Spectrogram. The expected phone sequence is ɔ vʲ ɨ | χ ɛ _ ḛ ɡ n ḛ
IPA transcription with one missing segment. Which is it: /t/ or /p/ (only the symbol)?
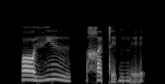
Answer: t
